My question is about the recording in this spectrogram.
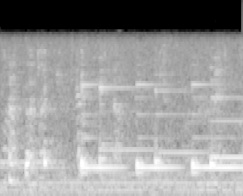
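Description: Simple electronic lullaby melody from a baby swing's built-in music, a new note starting about every half second.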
